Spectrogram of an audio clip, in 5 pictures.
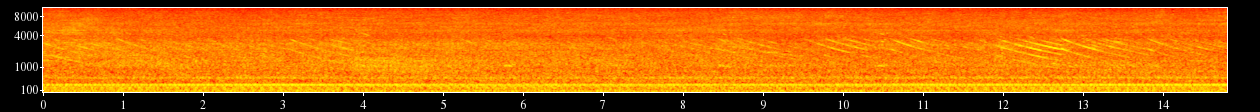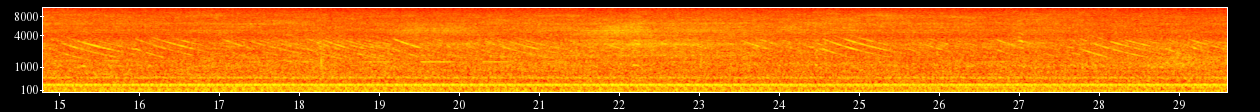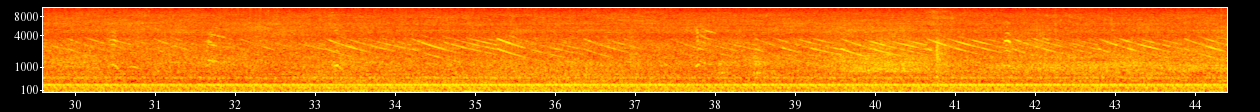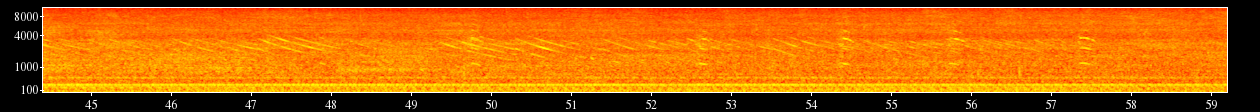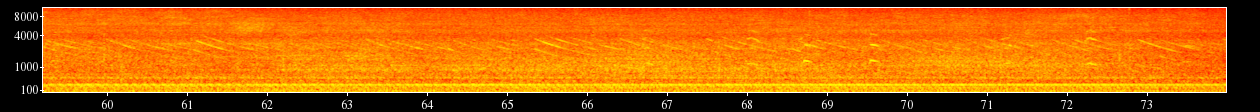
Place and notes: Dunkerque Port Freycinet Mole 4 - DK Port Freyc Mole 4
Dunkerque, Port Freycinet, Mole 4, noises from repair docks across the basin. 2 x Rode NT2A, RME Quadmic, EMU 1616.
